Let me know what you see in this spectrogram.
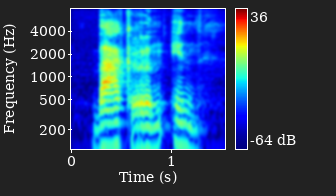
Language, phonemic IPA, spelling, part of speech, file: Dutch, /ˈbakərə(n) ˈɪn/, bakeren in, verb, Nl-bakeren in.ogg
- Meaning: inflection of inbakeren: 1. plural present indicative 2. plural present subjunctive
